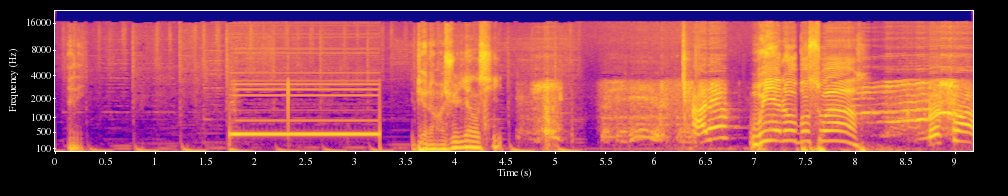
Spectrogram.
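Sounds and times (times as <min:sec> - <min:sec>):
telephone line tones while a call is being placed: 0:01.8 - 0:03.3
speech: 0:04.0 - 0:04.8, 0:06.4 - 0:09.1.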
